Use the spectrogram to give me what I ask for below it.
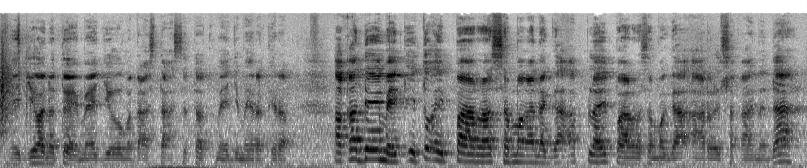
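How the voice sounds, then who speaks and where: A Filipino man with a Filipino accent vlogging in a chatty explainer style, mixing English and Filipino and giving shoutouts to viewers, his voice rising and falling in pitch and loudness. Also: lively intonation, fairly quick. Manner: pitch and loudness swing up and down a lot. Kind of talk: casual vlog explainer. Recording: echoey room with faint background noise.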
